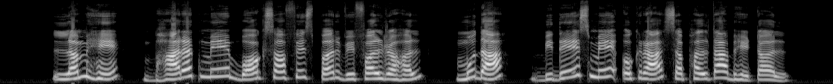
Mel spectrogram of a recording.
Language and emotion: Maithili, neutral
